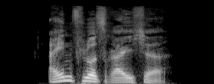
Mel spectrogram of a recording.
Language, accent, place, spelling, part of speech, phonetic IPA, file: German, Germany, Berlin, einflussreiche, adjective, [ˈaɪ̯nflʊsˌʁaɪ̯çə], De-einflussreiche.ogg
- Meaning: inflection of einflussreich: 1. strong/mixed nominative/accusative feminine singular 2. strong nominative/accusative plural 3. weak nominative all-gender singular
